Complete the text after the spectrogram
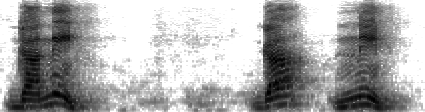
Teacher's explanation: la sílaba tónica está en Ne es una palabra aguda el mayor impulso de voz se encuentra a nivel de la sílaba última Ne y como termina en vocal e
